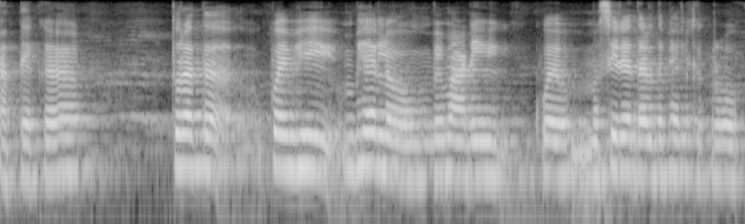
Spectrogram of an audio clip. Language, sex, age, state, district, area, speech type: Maithili, female, 30-45, Bihar, Samastipur, urban, spontaneous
